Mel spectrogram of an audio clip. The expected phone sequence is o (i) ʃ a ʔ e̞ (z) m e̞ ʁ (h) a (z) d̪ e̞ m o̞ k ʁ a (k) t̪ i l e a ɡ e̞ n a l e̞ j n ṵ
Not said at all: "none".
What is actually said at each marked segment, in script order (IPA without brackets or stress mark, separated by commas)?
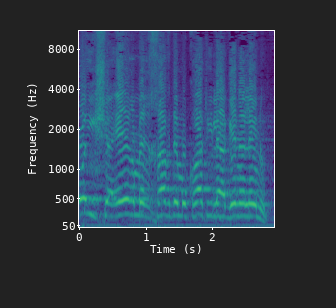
i, ʁ, χ, v, none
